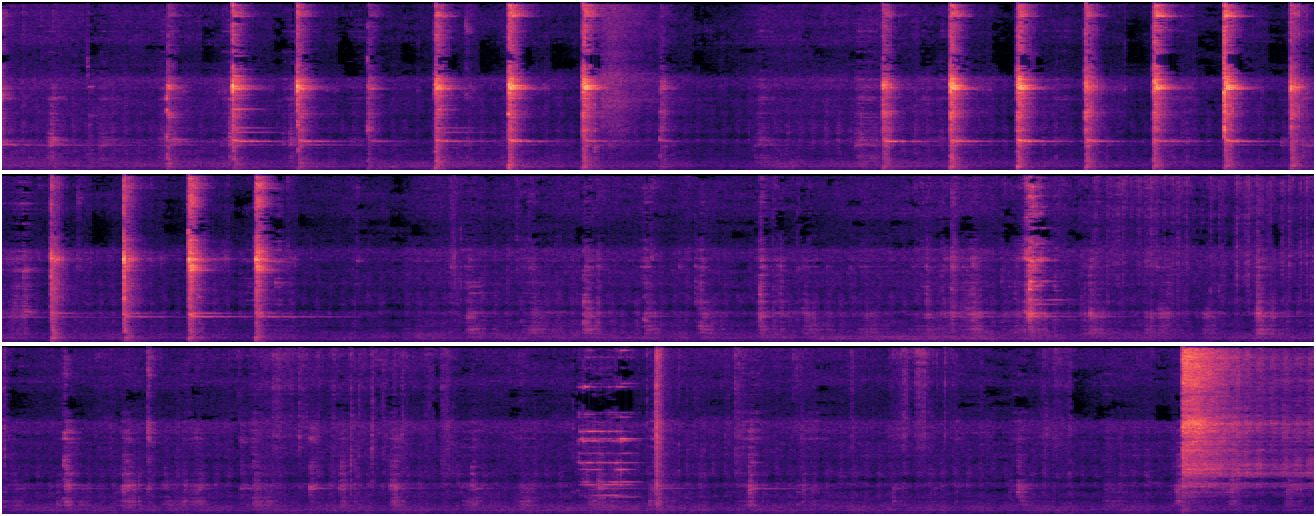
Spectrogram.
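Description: A hammer striking metal concrete formwork: a run of sharp, ringing metallic blows about two a second, with a short break about five seconds in, stopping about twelve seconds in. After that come only a few scattered knocks and a short burst of noise near the end.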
